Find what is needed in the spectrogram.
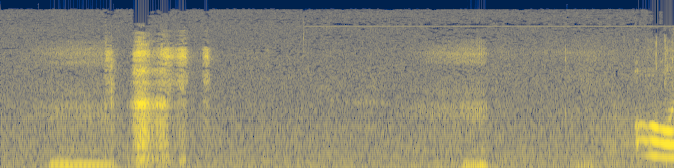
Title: Dog snoring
